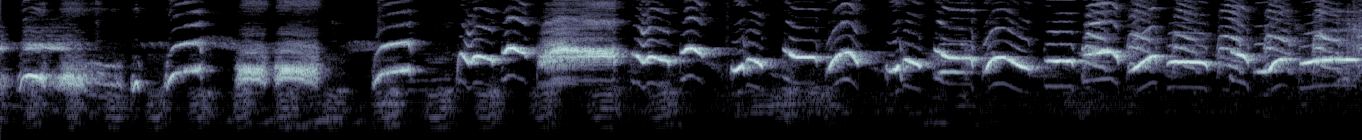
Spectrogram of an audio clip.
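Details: Morning birdsong starting with harsh buzzy chirps, then a lively run of quick hooked whistles and twittering notes repeated several times a second.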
